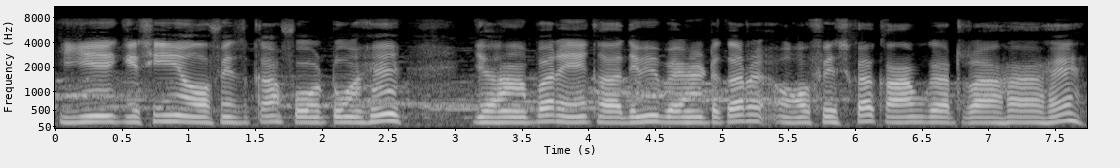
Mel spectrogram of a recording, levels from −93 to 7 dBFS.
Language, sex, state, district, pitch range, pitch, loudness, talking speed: Hindi, male, Uttar Pradesh, Jyotiba Phule Nagar, 160-175 Hz, 165 Hz, -19 LUFS, 140 wpm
